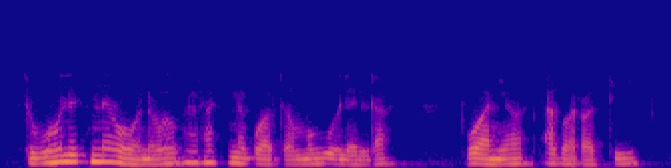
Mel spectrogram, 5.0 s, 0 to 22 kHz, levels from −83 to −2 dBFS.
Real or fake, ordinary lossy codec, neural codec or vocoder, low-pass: fake; none; codec, 16 kHz, 4 kbps, FunCodec, trained on LibriTTS, 50 frames a second; 3.6 kHz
